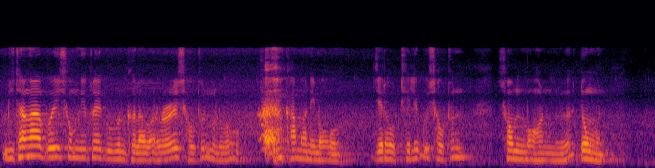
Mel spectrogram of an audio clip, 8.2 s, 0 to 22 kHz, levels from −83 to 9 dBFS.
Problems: constant background noise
